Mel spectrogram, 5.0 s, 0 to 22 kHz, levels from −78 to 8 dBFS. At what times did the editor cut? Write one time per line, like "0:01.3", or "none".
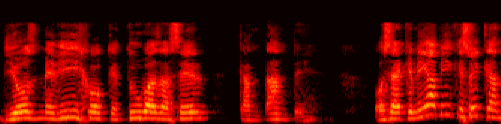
none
